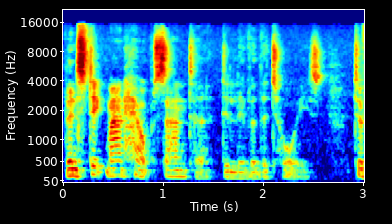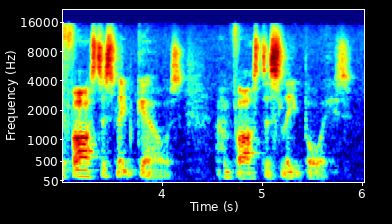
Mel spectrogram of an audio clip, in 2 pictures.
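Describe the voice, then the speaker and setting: A man reads a children's picture book aloud at home. His voice is lively and varied, with a gravelly creak. He often breaks off to explain things simply and check in with his listeners. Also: medium pitch, measured pace. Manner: frequently checks with "okay", explanatory. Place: small furnished room at home. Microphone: device camera at about arm's length.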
